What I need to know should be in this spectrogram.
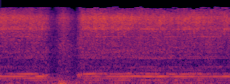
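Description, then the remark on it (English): A loud steam train whistle sounds with a steady harmonic tone, briefly broken, over a constant bright hiss of escaping steam, continuous. “Truman got on his train, went whistle-stopping through.”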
